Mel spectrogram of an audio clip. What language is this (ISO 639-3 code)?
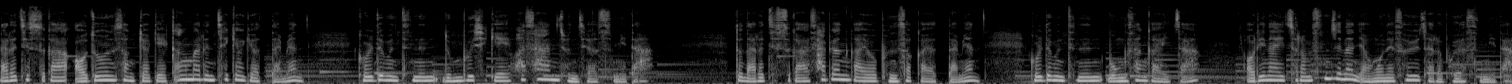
kor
